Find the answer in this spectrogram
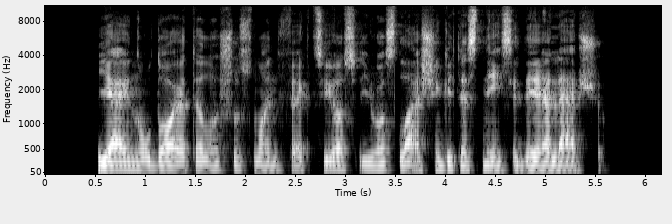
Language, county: Lithuanian, Klaipėda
